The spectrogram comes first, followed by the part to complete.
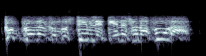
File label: tank damaged, mood high, speech; War Thunder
